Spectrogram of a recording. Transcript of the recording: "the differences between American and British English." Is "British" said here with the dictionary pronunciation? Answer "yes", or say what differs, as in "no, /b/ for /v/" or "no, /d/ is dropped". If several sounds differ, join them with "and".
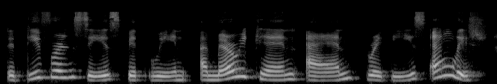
no, /s/ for /ʃ/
